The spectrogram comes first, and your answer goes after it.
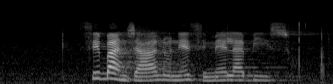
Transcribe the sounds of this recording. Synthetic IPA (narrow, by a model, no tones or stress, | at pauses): siɓand͡ʒʱalɔnezimɛlaɓiːsɔ̥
